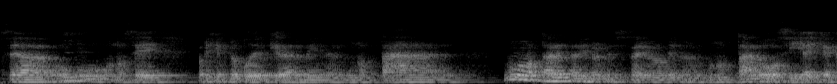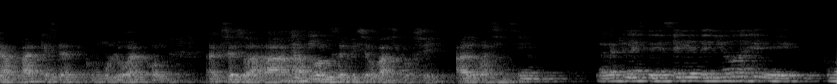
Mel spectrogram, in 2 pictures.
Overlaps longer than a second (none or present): none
